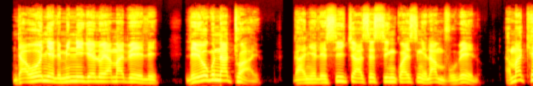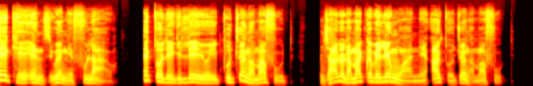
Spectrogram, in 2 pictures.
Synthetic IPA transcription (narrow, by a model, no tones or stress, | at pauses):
ndʱawɔɲɛleminiɣɛlɔjamaβɛlɛ | lɛjoɣunatʰwaːjɔ | ɣaɲɛlesit͡ʃʼasesiŋkʼwaesiŋɛlaɱvuβɛlɔ | lamakʰɛkʰɛend͡zʱiwɛŋefula̰ːwa | ɛǀɔleɣilɛjɔiǃut͡ʃʼwɛŋamafutʰʼḁ | nd͡ʒʱalɔlamaǃɛβɛlɛŋwanɛʔaǀʱɔt͡ʃʼwɛŋamafṵːt̚ʰʼḁ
